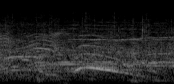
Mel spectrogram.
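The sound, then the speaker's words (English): An audience at Greg Locke's church claps in a dense, steady wash of applause mixed with crowd voices and cheering, with a short rising whistle cutting through midway. “You might as well leave while everybody's clapping so nobody will see you.”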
